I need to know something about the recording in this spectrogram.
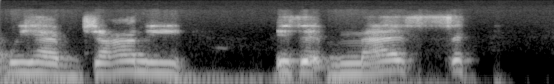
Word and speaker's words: Mazzocco: so excited that we have johnny is it massive how do you say your last name johnny mazako masako johnny masako is here with us today and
